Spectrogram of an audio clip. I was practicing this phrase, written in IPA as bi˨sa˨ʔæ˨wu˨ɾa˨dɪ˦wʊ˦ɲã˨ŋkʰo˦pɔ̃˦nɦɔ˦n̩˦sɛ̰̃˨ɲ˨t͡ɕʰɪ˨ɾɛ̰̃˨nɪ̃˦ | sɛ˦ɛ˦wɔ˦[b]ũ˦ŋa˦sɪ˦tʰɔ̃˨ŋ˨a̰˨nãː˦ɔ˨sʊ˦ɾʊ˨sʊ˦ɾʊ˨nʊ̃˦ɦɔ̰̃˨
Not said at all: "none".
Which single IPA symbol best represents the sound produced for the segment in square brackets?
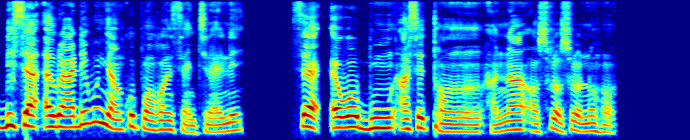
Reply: b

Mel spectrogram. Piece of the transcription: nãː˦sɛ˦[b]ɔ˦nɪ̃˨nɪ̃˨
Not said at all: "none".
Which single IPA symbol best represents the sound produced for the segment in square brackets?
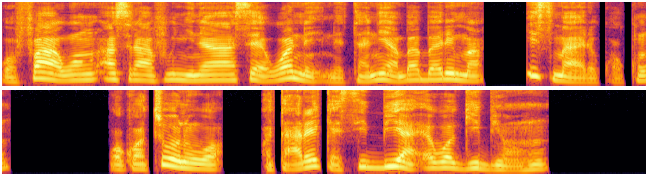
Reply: w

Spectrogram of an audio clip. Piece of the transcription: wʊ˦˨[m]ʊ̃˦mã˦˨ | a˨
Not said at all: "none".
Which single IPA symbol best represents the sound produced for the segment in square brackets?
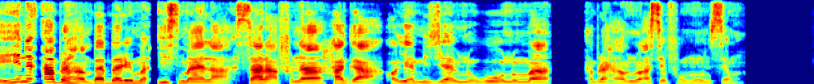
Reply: n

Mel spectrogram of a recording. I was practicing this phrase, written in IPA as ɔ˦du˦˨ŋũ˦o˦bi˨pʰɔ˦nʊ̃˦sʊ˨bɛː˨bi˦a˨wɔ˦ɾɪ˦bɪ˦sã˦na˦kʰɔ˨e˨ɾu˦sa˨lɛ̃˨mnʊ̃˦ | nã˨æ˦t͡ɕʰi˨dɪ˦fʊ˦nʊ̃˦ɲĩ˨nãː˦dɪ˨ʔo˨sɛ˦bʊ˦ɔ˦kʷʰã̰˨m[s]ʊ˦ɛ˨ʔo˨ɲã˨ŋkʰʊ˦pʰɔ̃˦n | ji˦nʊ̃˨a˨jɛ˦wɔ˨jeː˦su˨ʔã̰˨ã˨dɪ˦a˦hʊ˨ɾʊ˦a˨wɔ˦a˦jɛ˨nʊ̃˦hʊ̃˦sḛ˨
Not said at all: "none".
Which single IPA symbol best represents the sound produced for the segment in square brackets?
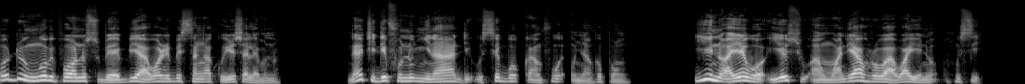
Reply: f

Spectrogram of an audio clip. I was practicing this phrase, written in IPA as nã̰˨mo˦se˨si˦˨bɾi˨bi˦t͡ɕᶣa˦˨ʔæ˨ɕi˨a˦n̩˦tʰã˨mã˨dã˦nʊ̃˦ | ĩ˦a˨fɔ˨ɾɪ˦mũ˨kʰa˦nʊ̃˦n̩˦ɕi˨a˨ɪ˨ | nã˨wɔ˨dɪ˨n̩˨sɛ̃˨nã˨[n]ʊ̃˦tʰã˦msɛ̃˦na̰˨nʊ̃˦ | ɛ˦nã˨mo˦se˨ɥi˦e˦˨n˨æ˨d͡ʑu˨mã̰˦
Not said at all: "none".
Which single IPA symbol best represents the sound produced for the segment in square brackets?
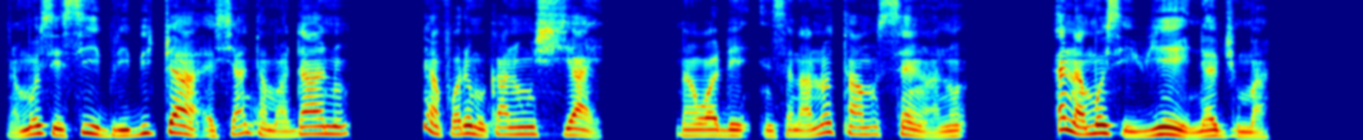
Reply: n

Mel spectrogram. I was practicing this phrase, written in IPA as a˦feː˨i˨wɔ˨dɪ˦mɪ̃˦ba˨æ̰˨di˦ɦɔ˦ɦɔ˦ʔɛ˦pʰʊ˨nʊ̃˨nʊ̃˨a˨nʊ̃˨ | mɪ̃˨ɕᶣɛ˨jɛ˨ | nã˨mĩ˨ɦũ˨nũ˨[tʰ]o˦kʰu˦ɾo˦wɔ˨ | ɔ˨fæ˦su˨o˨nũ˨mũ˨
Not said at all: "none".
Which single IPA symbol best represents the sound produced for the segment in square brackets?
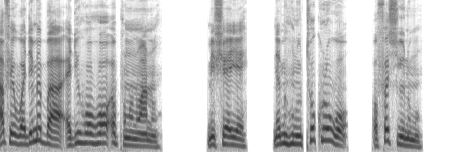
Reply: tʰ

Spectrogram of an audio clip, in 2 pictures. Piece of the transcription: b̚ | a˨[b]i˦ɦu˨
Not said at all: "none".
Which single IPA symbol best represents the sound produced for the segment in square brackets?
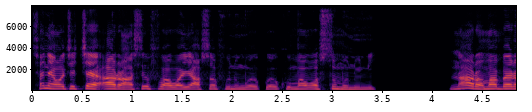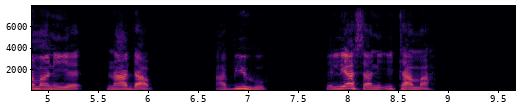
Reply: b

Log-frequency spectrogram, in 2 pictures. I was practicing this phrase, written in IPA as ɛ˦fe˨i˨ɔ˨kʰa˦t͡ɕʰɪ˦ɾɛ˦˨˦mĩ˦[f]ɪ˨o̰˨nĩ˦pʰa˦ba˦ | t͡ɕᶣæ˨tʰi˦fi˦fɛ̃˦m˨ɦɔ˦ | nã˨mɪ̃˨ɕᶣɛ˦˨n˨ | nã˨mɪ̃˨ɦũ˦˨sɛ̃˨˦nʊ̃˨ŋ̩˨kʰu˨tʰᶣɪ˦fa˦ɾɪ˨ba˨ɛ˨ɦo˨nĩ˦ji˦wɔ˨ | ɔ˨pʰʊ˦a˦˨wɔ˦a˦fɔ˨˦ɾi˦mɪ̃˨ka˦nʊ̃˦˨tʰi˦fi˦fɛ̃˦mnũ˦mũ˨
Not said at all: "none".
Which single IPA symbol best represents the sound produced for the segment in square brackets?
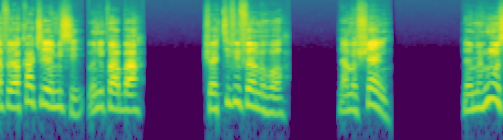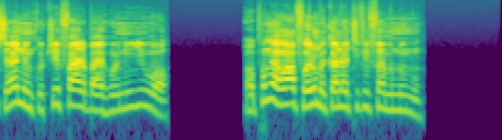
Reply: s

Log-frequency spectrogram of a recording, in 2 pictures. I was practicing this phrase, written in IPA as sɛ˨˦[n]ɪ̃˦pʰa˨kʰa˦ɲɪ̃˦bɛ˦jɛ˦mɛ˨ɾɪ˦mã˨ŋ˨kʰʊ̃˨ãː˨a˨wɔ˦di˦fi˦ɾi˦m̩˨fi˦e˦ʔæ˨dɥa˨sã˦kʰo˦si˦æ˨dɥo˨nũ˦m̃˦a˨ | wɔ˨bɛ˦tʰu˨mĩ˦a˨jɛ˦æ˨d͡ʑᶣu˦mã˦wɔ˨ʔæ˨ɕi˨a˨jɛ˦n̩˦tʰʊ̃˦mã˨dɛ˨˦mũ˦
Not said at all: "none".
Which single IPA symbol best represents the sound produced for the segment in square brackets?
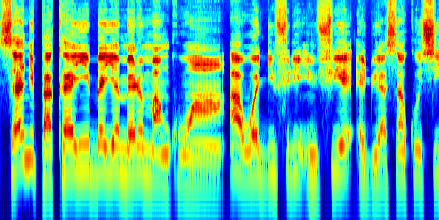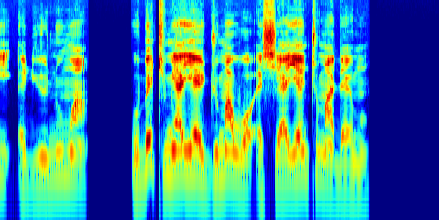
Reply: n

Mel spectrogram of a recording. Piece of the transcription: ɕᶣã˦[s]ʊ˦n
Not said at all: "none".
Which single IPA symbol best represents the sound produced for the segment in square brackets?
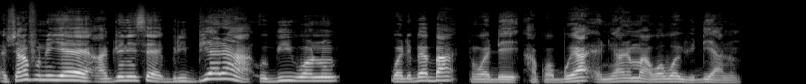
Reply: f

